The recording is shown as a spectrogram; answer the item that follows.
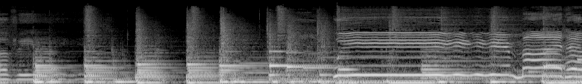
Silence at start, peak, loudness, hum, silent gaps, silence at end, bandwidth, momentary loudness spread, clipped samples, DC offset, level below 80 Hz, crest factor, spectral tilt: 0 s; 0 dBFS; -14 LUFS; none; none; 0 s; 16.5 kHz; 6 LU; under 0.1%; under 0.1%; -24 dBFS; 12 dB; -6 dB/octave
